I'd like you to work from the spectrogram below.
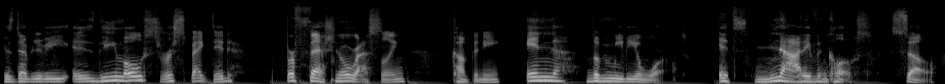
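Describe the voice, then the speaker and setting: A man's voice: medium pitch, dry recording, studio quality. A man hosting a countdown video with casual, opinionated commentary, speaking emphatically in slang with swearing and repeating phrases for stress. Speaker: video host ranking wrestling promos.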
